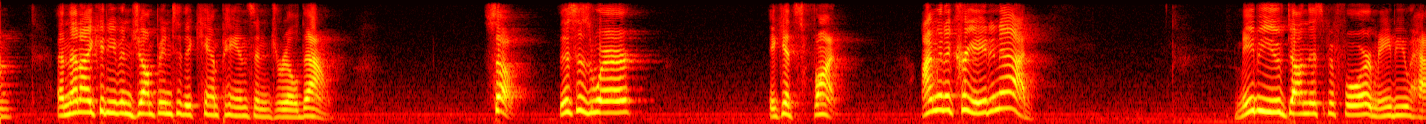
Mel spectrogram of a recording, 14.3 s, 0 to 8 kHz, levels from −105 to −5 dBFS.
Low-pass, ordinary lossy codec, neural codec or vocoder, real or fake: 7.2 kHz; Opus, 64 kbps; none; real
